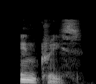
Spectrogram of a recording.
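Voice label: "increase", British English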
